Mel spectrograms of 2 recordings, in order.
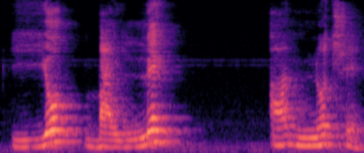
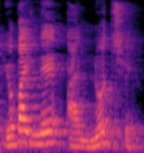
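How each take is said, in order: First: Slow demo. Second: Said in the usual way. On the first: Shown as a demonstration.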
